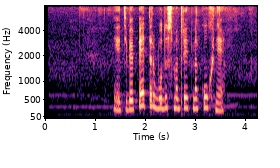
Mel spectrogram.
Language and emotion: Russian, neutral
